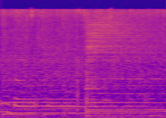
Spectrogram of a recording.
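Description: Background music of held notes that shift to new notes twice, over the steady hiss of falling rain.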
